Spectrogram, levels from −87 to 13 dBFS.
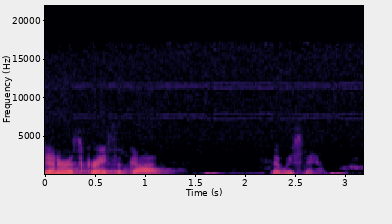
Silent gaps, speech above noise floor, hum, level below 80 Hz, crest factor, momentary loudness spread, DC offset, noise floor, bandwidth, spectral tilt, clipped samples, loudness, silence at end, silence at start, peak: none; 30 dB; none; -60 dBFS; 20 dB; 19 LU; under 0.1%; -63 dBFS; 17.5 kHz; -8 dB/octave; under 0.1%; -34 LUFS; 0.15 s; 0 s; -16 dBFS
